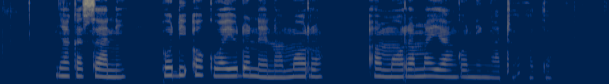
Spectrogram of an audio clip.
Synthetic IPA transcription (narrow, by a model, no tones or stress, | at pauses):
ɲakasanɪ | podiʔɔkwajʊdonɛnɔmɔɾɔ | amɔɾamajaŋɡɔnɪŋatʰɔɔt̪ɔ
